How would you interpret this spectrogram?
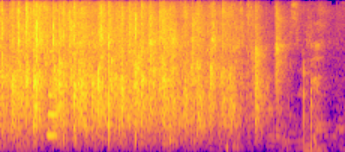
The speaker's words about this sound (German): Falls dieser jemand einen Beitrag dazu geleistet hat, Applaus an ihn. Sonst auch an das Freifunk-Projekt. Yay, Freifunk.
